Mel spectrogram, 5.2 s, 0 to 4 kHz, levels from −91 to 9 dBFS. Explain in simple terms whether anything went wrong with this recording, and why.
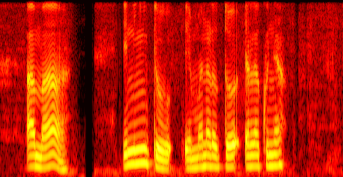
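Comfort noise in place of the background at 1.16–1.42 s, before "ining'ito emanaroto", and 4.4–4.48 s: flat, quieter hiss replaces room sound, likely because the sender stopped transmitting during pauses.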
